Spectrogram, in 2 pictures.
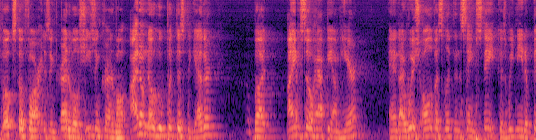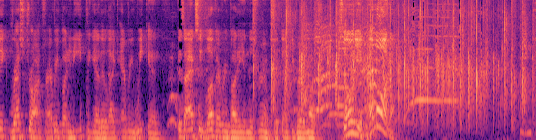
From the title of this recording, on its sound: Pitch Night at NFT Connect - Austin TX. - June 6, 2022 - Open Mic - Part 3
